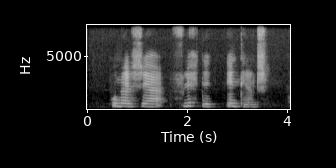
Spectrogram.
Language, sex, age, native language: Icelandic, female, 11, Icelandic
